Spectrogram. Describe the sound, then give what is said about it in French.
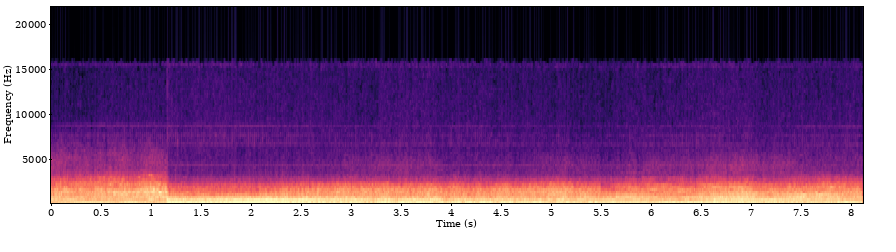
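A car engine roars loudly as the car speeds along the ring road (périphérique), its pitch dropping with a gear shift early on, then climbing again as it accelerates. No one speaks. “Roule, tout le long du périph. Gilles fonce, fonce, fonce.”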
